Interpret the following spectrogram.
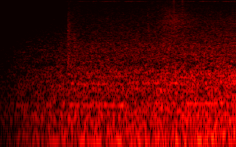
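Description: Steady, rumbling city traffic ambience fading in from silence and growing louder.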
